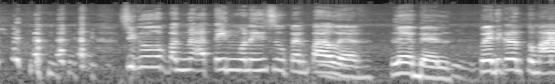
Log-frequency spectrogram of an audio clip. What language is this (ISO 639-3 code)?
fil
